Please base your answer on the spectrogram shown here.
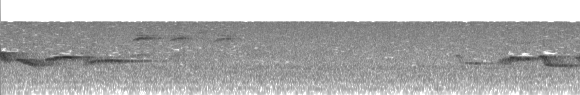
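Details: Blackbird dawn song recorded in Lille, France, on a summer morning in August before sunrise: a mellow warbled phrase ending in thin high notes, a long quiet gap, then another fluty phrase beginning, with background hiss.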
